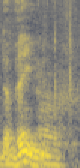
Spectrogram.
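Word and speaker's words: Da'Vine: or deine Divine Divine I heard something the other night pronounce it deine I thought have I been saying that wrong divine Joy Randol for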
